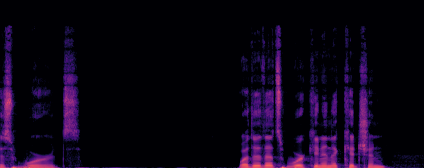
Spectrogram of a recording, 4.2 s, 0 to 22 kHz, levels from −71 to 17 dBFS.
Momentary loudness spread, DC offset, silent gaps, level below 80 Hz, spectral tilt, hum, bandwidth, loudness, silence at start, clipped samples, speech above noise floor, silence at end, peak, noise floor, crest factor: 12 LU; under 0.1%; none; -30 dBFS; -5 dB/octave; none; 19 kHz; -21 LUFS; 0 s; under 0.1%; 45 dB; 0.4 s; -2 dBFS; -64 dBFS; 20 dB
